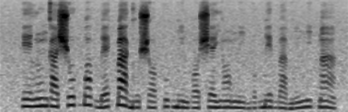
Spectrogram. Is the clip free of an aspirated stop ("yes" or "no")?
yes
